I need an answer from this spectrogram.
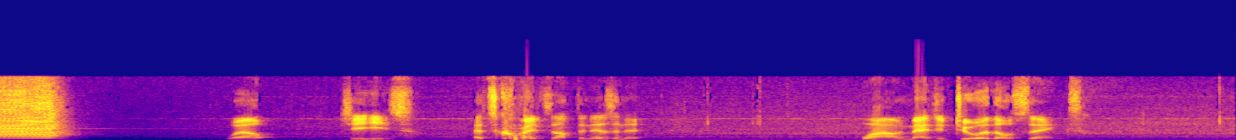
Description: Horn and man speaking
